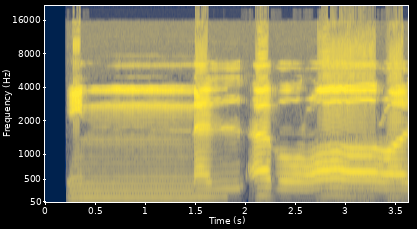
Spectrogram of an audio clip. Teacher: نون مشدد پر غنہ ہوگا، لام ساکن کو ہلانا نہیں۔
